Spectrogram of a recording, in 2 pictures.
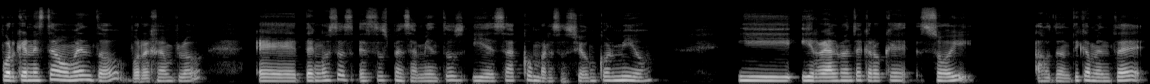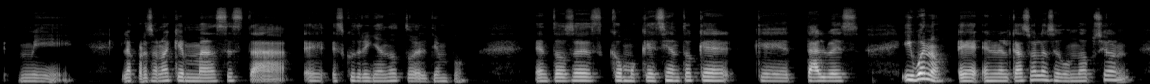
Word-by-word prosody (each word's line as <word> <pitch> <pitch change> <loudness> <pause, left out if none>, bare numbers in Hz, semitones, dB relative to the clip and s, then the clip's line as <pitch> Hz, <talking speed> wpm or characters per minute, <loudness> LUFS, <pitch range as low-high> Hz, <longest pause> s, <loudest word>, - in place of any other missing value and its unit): Porque, 190 0 +6
en 190 - +4
este 190 +4 +2
momento, 200 +2 +3
por 140 0 -1
ejemplo, 165 - -3 0.5
eh, 160 -1 +1
tengo 175 +2 +1
esos 200 +1 -3
esos 170 +3 -6
pensamientos 170 +2 -4
y 175 -1 -2
esa 165 +3 -3
conversación 155 -3 -4
conmigo, 185 0 +1 0.8
y 175 -2 +3
y 180 0 +4
realmente, 175 +2 +3
creo 170 -3 -1
que 180 +1 -4
soy, 180 +2 0 0.5
auténticamente, 165 +4 0 0.2
mi 155 +6 -8 0.4
la 160 0 -2
persona 160 +3 -1
que 175 -1 +1
más 155 0 0
está, 80 - -1
eh, 85 0 -5
escudriñando 160 0 -4
todo 160 -2 -4
el 140 - -2
tiempo. 150 +5 -8 0.6
Entonces, 165 +1 +1
como 170 -2 -1
que 170 0 0
siento 180 +1 0
que 175 -2 +2 0.2
que, 160 -2 -4
tal 165 -1 +5
vez 165 -1 -1 0.4
Y 215 - +6
bueno, 210 -6 +8
eh, 160 +1 +4
en 165 0 +1
el 165 0 0
caso 175 +3 +2
de 210 - +2
la 205 - +2
segunda 165 -2 -2
opción, 200 +5 -3
170 Hz, 135 wpm, -23 LUFS, 160-185 Hz, 0.8 s, bueno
